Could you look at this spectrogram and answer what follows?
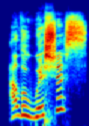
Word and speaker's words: Aloysius: Then Barry Fitzgerald as Aloysius, I believe is how you say that. That's how you say it.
